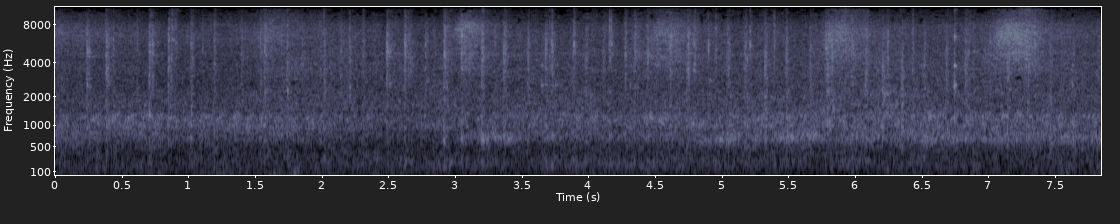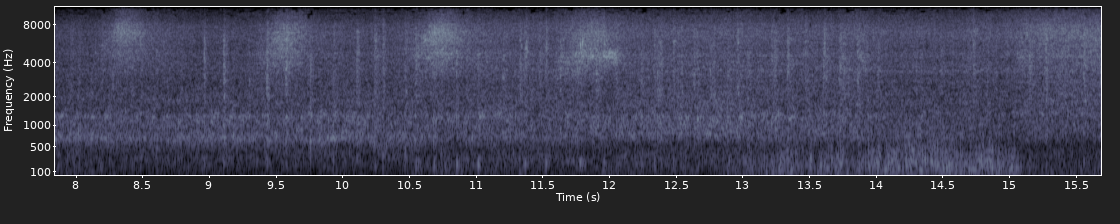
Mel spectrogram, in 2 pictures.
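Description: Miniature-railway wheels clicking over the rail joints while rolling along, with faint hissing pulses about once a second. Near the end, Lancashire & Yorkshire 0-6-0 steam locomotive No. 52322 passes close on the adjacent track with a deep rumble that cuts off suddenly as it goes by.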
